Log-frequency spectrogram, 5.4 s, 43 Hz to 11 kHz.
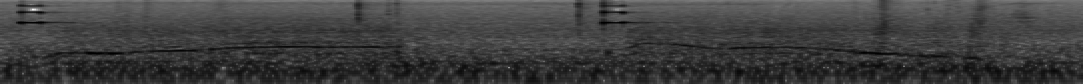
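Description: Tesla Model 3 aftermarket power liftgate test run: the kit's buzzer gives a short beep, then the electric strut motors whine as they drive the trunk lid, the pitch rising. A second beep about three seconds in, and the strut motors run again, their whine falling in pitch.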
